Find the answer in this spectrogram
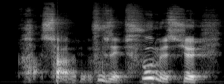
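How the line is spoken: Exclaiming. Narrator (French): s'écria Balsamo

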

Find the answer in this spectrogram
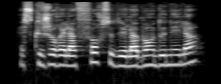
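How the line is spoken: Exclamation. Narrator (French): s'écria-t-il

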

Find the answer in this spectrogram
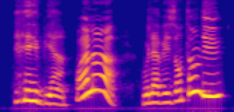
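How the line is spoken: Triumphant laughing exclamation. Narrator (French): s'écria Hippolyte avec un rire de triomphe

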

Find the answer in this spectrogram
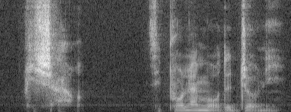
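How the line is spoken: Said very quietly. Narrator (French): elle lui dit tout bas

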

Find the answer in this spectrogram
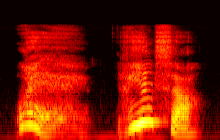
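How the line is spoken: Exclaiming. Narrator (French): s'exclama cette fois Monsieur Hilaire

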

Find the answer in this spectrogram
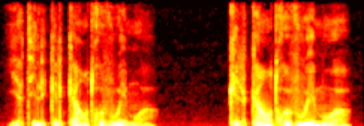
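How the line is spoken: Slow, repeating. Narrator (French): Il redisait les mots lentement

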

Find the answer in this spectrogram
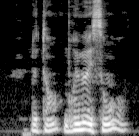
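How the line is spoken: Delighted exclamation. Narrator (French): s'écria Frédéric, regardant la futaie séculaire avec ravissement

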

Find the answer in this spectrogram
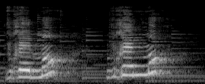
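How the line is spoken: Joyful puppet exclaiming. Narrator (French): s'exclama la marionnette qui sauta de joie

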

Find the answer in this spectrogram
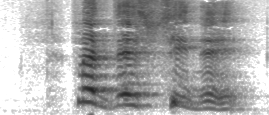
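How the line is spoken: Exclaiming with bitter laugh. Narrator (French): s'écrie-t-elle avec un rire amer

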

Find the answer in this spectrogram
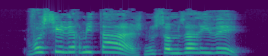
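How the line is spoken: Shouting. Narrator (French): cria Fiodor Pavlovitch

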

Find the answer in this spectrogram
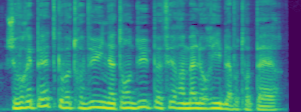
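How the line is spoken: Exclaimed. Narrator (French): s'écria-t-elle

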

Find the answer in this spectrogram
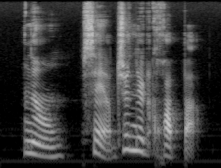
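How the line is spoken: Quick angry reply. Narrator (French): répliqua vivement et même avec colère le jeune homme

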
